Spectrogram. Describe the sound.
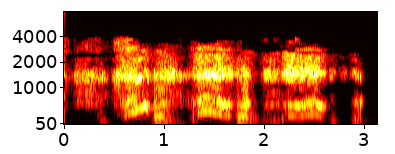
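A male storyteller imitates a character's heavy, open-mouthed gasping: five or six ragged, groaning breaths in quick succession, fairly loud, with no words spoken.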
